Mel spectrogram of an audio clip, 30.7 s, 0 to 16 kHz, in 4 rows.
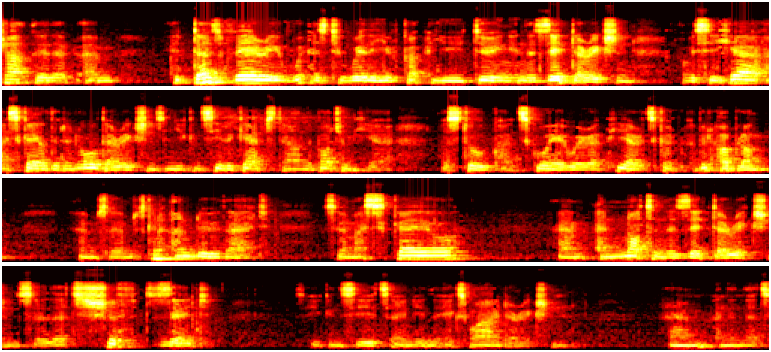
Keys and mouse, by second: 3.0 middle click, 4.5-5.5 middle drag, 7.6 middle click, 16.9 ctrl+z, 19.6 s.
